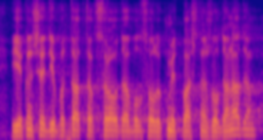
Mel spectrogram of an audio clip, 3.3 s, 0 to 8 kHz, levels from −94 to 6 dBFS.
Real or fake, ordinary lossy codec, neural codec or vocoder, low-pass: real; none; none; none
